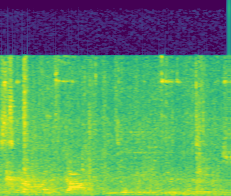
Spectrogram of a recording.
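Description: Passers-by talking, with footsteps clicking on stone paving.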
